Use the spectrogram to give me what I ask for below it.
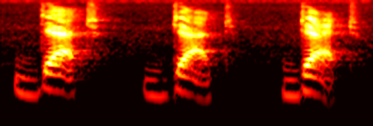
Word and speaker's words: debt: लिए डेट नहीं होता बे साइलेंट एंड यहां पर बोलते थे डे at what is the date तो आ अब से आप लोग डेबिट नहीं बोलेंगे डेट डेट डेट रुके है नेक्स्ट टॉम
